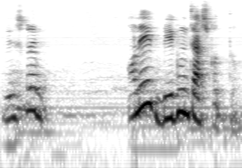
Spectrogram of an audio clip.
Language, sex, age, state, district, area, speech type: Bengali, female, 30-45, West Bengal, Uttar Dinajpur, urban, spontaneous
